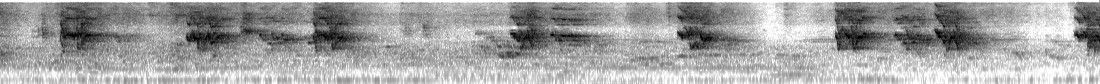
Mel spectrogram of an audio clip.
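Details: Green budgerigars, a caged breeding pair, giving sharp, scratchy squawks and chirps in short bursts, several per second at times, with pauses between bursts and a low steady hum behind them.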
